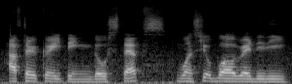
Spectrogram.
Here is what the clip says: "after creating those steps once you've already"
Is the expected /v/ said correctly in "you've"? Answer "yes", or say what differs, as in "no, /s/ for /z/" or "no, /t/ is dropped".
no, /b/ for /v/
